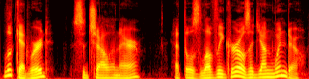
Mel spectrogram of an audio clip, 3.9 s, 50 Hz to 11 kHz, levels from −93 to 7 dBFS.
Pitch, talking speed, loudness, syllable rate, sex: 125 Hz, 170 wpm, -18 LUFS, 5.7 syllables/s, male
